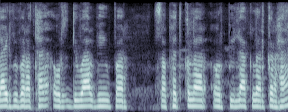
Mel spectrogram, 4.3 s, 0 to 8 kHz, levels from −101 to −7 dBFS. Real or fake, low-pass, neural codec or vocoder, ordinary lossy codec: fake; 7.2 kHz; vocoder, 44.1 kHz, 128 mel bands, Pupu-Vocoder; AAC, 48 kbps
